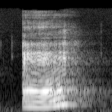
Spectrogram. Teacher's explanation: Because e is a Front Vowel. The sound is made by the front part of the tongue in the front of the mouth.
